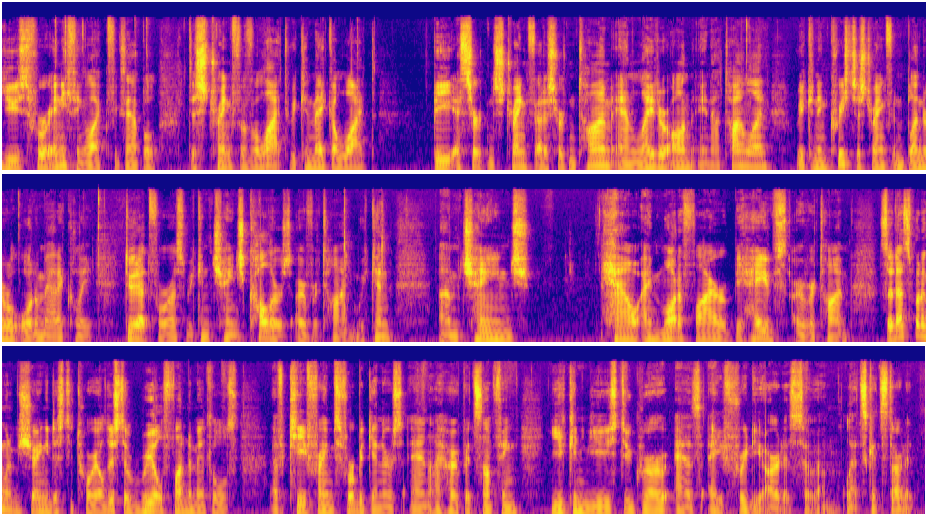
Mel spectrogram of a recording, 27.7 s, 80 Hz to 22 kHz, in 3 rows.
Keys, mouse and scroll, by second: 1.3 click, 3.5-27.7 drag, 12.8 space, 12.9 space.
